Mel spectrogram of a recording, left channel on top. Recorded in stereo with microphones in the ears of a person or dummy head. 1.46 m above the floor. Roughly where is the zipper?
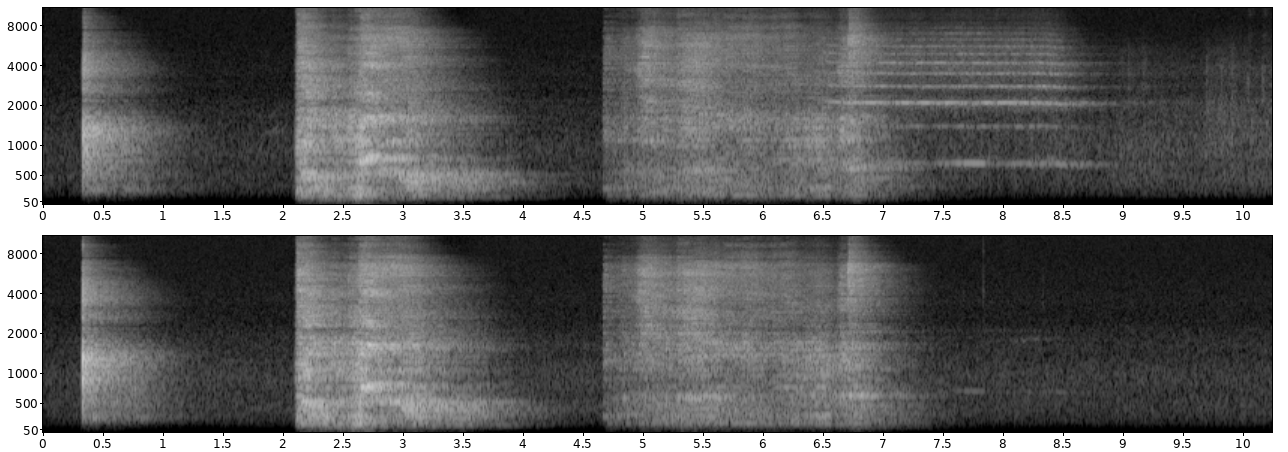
Centre.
